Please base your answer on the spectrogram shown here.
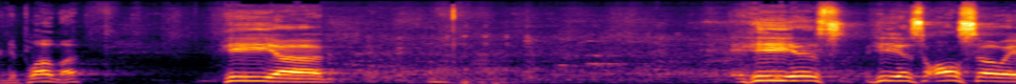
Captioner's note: laughter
